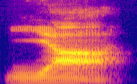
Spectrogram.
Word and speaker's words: Yah: The pronunciation is Yah.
